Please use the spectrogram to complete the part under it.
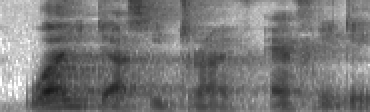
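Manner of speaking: falling pitch on final day. English intonation lesson on questions with a question word: falling pitch on day.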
